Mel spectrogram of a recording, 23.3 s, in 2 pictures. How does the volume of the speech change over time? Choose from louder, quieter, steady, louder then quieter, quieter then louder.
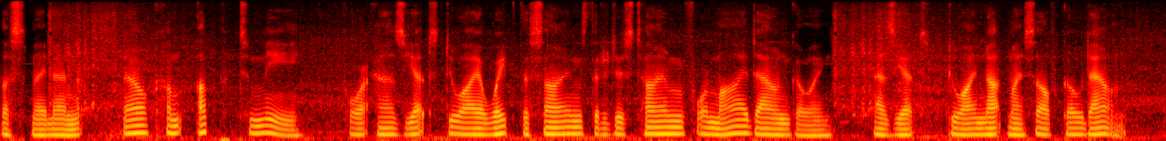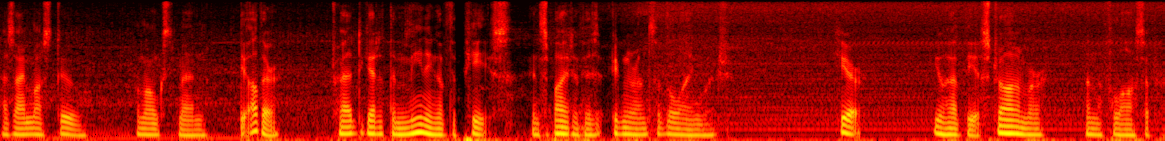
steady.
